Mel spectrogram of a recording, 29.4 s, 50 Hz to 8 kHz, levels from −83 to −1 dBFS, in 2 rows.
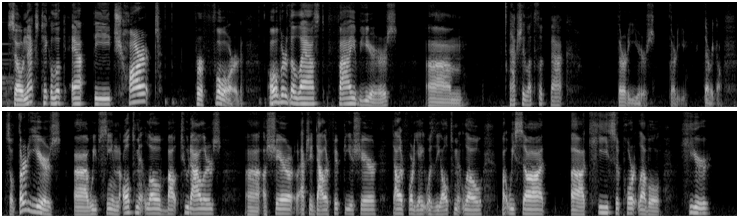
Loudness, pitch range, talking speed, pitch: -26 LUFS, 120-150 Hz, 125 wpm, 130 Hz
